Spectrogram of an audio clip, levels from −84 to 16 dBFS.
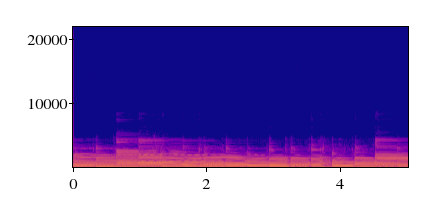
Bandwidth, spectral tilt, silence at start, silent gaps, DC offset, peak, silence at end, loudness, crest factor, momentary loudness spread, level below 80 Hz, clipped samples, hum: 5 kHz; -9.5 dB/octave; 0 s; none; under 0.1%; -10 dBFS; 0 s; -22 LUFS; 12 dB; 3 LU; -68 dBFS; under 0.1%; none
